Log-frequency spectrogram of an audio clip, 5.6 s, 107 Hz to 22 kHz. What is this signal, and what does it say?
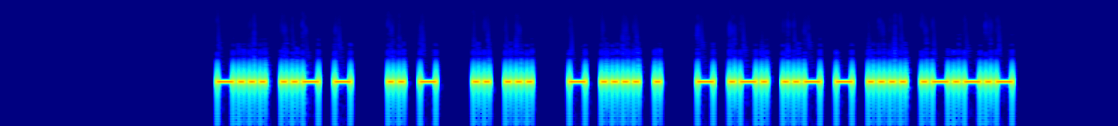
Morse code, heard as a keyed tone, about 44 wpm, 700 Hz. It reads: BUT IT IS THE TRUTH.
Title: Sentences from Top 800 Words 45wpm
